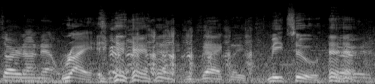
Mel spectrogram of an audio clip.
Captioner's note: laughing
